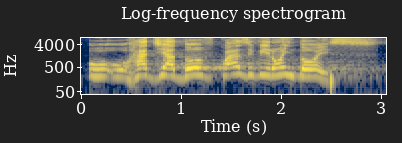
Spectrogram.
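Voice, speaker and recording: Emphatic high-voiced Brazilian pastor. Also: male voice, slow pace. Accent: Brazilian Portuguese. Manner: emphatic, storytelling, swings between loud and soft. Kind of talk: sermon. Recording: reverberant church hall.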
